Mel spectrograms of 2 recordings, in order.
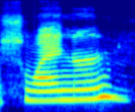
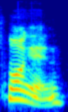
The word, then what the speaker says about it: Schlungen: we get Schlanger, Schlangan, or Schlungen. So it's Schlungen. We get Schlangen.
